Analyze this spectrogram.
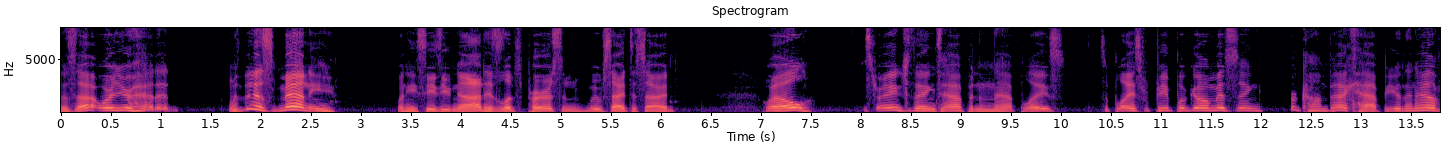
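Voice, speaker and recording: Putting on a high-pitched character voice, a man speaks at a moderate pace with long, frequent pauses. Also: dry, close sound with no echo. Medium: game stream. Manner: grumbling, stubborn.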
